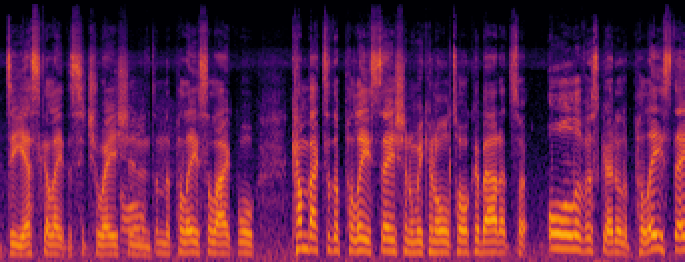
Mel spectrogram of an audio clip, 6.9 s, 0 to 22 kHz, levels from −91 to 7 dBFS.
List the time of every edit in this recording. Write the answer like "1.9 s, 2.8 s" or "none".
1.6 s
